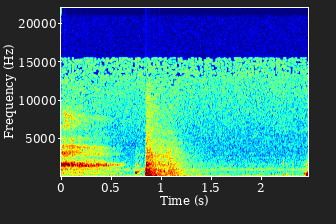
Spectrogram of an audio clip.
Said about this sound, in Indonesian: anjir nih petasan masih aja nih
